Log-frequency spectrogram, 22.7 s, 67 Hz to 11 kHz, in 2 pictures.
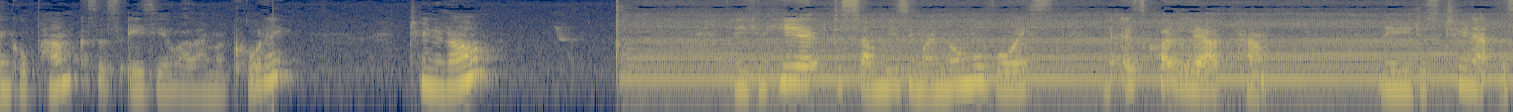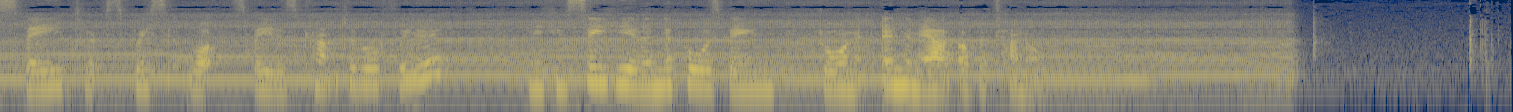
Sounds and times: Speech: 0.0s - 2.2s, 3.1s - 3.8s, 5.5s - 9.5s, 10.4s - 14.7s, 15.3s - 19.2s.

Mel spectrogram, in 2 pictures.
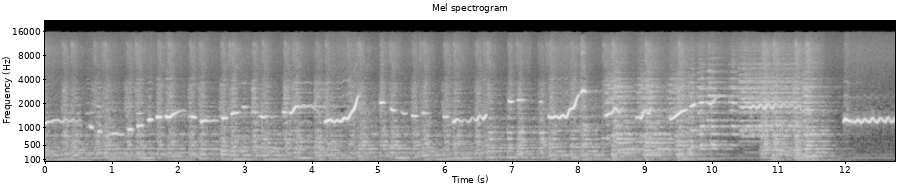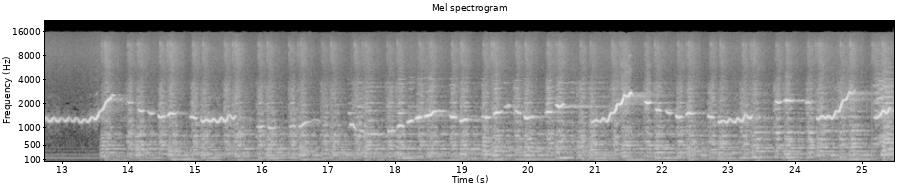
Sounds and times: Whistling: 0.0s - 10.1s, 12.0s - 25.4s.

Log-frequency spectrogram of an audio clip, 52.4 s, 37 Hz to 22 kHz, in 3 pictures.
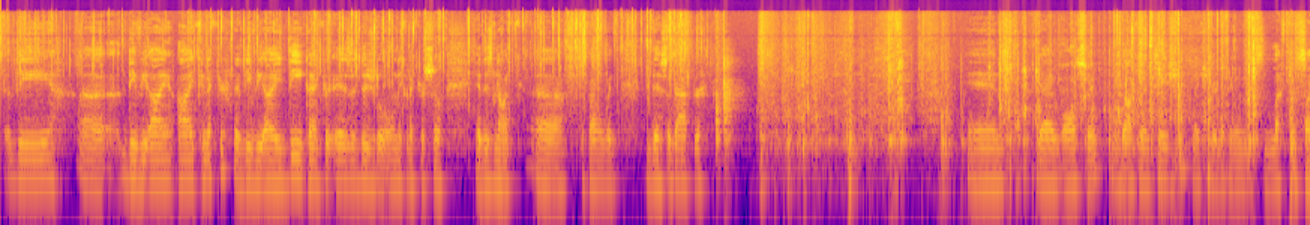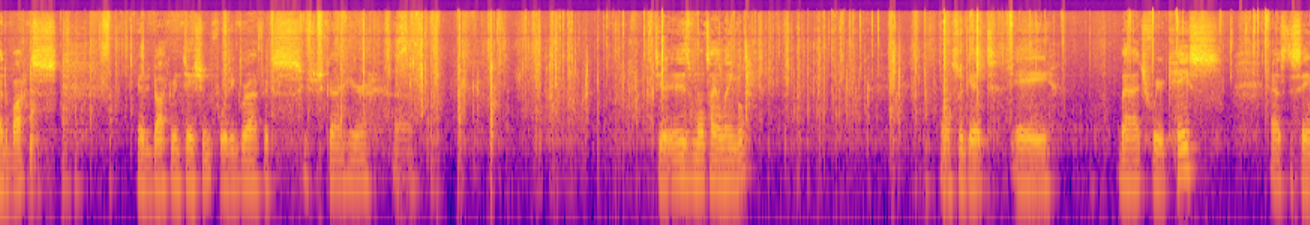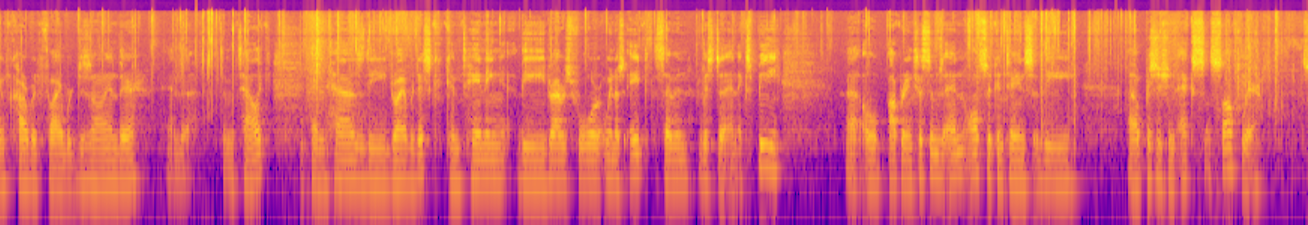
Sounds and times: Speech: 0.0s - 9.5s, 12.9s - 18.3s, 19.3s - 23.0s, 26.2s - 27.5s, 30.0s - 31.6s, 32.4s - 33.8s, 34.4s - 38.5s, 39.1s - 45.4s, 46.2s - 49.3s, 50.0s - 52.3s
Inside, small room: 0.0s - 52.3s.

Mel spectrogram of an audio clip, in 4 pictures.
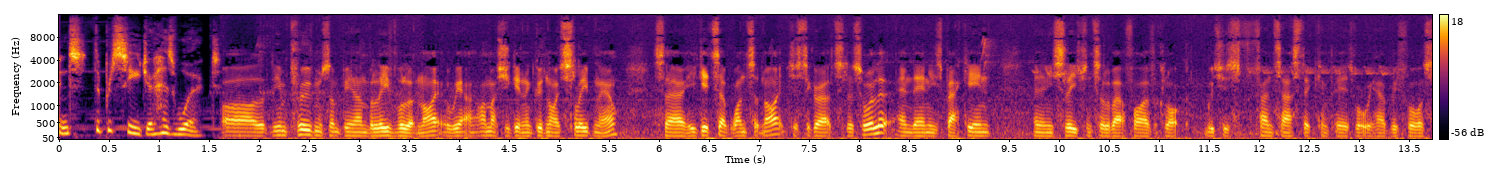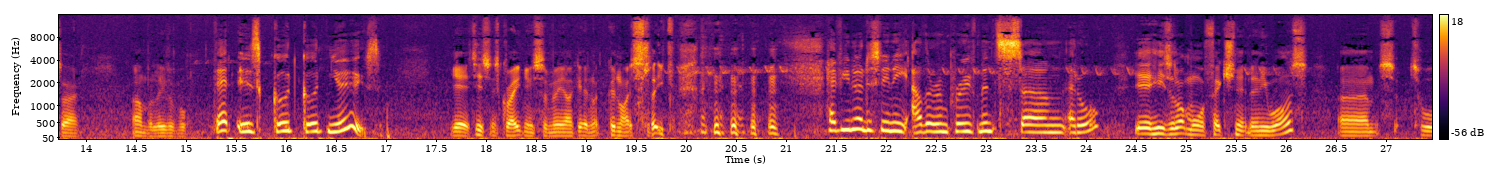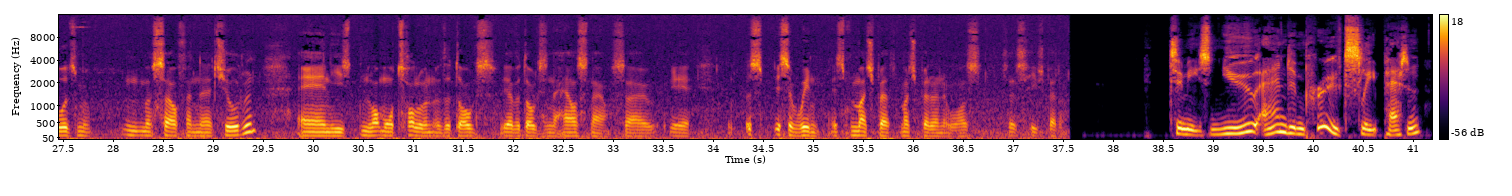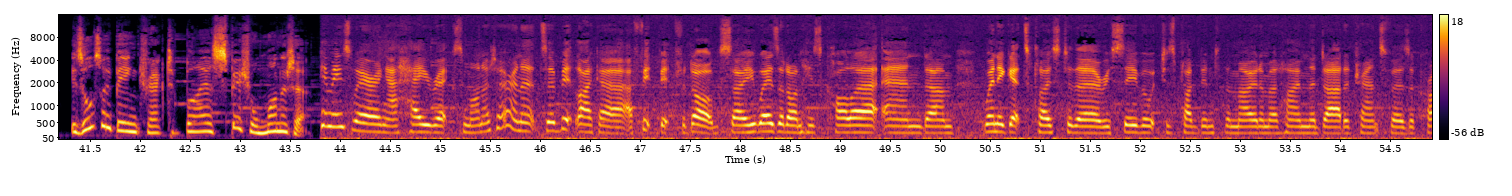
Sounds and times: Speech: 0.0s - 13.9s, 21.4s - 37.6s.

